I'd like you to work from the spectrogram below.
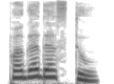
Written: ಪೊಗದಸ್ತು

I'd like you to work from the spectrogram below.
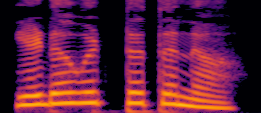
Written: ಎಡವಟ್ಟುತನ

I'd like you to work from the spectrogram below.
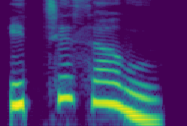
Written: ಇಚ್ಚೆಸಾವು

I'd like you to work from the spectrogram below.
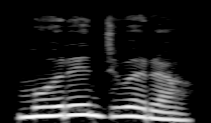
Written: ಮೊರೆಜ್ವರ

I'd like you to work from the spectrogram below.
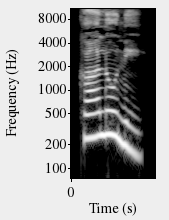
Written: ಗುಲ್ಲನೆ

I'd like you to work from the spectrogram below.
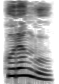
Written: ಕೂರಂಗಿ

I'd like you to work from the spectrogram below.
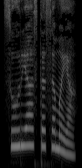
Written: ಸೂರ್ಯಾಸ್ತಸಮಯ

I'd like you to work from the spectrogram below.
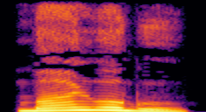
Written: ಬೆಳ್ವಕ್ಕಿ

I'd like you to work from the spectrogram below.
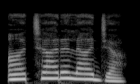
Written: ಆಚಾರಲಾಜ

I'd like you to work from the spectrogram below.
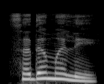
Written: ಸೇತಮಾಲೆ

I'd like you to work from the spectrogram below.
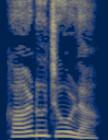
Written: ಕಡುಝಳ

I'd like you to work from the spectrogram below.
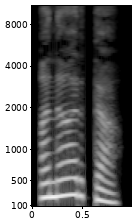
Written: ಅನೂರಾಧ

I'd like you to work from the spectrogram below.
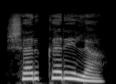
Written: ಶರ್ಕರಿಲ

